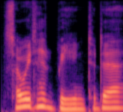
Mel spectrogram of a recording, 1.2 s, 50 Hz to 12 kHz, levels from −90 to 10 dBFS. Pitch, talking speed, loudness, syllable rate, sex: 135 Hz, 245 wpm, -15 LUFS, 5.3 syllables/s, male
